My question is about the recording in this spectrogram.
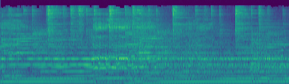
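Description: Live pop-rock band playing through a concert PA, with acoustic guitar and held bass notes that change every second or so, and a little singing in the middle.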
